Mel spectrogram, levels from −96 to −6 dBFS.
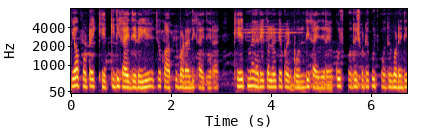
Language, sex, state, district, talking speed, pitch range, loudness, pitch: Hindi, female, Uttar Pradesh, Jalaun, 275 wpm, 215-250 Hz, -17 LUFS, 230 Hz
